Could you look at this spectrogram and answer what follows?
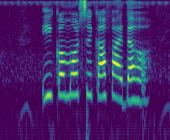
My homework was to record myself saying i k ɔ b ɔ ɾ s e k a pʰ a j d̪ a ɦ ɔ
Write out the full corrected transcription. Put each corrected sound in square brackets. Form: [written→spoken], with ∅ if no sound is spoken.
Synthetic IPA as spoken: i k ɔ [b→m] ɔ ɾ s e k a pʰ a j d̪ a ɦ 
